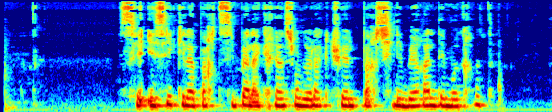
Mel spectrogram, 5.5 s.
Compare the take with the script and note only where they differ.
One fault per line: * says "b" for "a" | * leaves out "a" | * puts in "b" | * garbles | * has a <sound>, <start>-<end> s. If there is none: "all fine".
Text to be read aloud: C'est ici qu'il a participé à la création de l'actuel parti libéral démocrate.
all fine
